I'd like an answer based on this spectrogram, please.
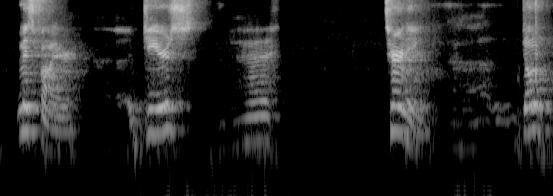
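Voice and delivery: voice and tone shifting with each word. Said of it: "each voice is not their, is of a different tone".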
